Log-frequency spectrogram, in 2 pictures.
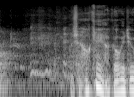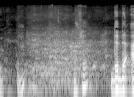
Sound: laughter

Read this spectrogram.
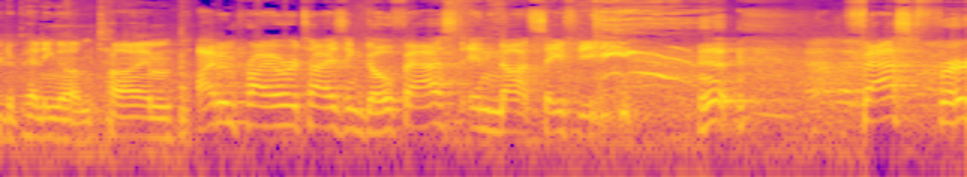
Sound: laughs

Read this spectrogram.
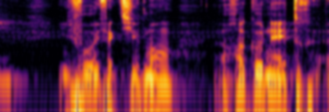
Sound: speaking french

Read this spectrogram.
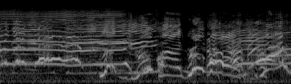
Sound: screaming

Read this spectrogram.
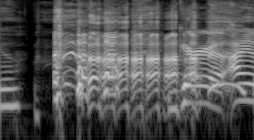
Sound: both laugh

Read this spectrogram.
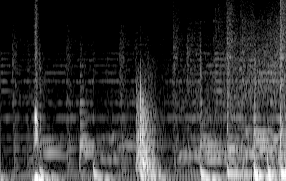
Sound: slam!

